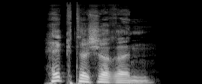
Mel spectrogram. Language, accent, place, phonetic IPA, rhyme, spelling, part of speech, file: German, Germany, Berlin, [ˈhɛktɪʃəʁən], -ɛktɪʃəʁən, hektischeren, adjective, De-hektischeren.ogg
- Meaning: inflection of hektisch: 1. strong genitive masculine/neuter singular comparative degree 2. weak/mixed genitive/dative all-gender singular comparative degree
